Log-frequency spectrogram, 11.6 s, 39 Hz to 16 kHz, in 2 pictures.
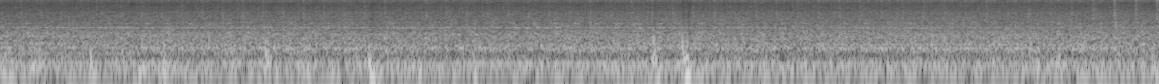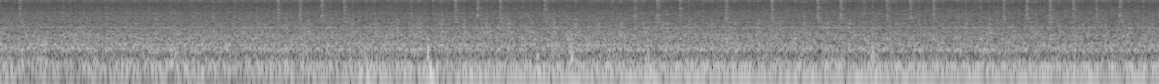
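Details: LS V8 with a cylinder 5 misfire, ignition and fuel ruled out, low compression. Running with the valve cover off, PCV port plugged and coils tied back. A steady idle with a faint irregular stumble and light ticking: dead cylinder from a holed piston.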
